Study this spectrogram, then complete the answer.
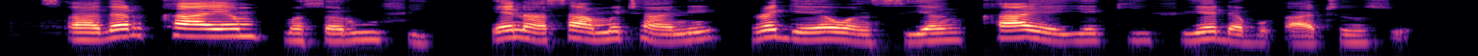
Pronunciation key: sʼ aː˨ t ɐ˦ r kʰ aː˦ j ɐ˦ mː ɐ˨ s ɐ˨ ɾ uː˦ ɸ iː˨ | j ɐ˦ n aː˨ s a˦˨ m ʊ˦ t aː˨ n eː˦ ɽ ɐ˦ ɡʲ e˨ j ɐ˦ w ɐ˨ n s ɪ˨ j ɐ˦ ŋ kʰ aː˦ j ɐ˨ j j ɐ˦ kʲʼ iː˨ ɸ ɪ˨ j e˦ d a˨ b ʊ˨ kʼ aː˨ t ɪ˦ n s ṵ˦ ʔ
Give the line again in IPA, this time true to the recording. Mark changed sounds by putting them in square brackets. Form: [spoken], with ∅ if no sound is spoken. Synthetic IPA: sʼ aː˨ [d] ɐ˦ r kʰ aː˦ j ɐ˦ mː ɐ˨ s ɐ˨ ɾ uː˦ ɸ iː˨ | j ɐ˦ n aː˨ s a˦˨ m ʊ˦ t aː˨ n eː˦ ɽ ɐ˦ ɡʲ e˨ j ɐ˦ w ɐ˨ n s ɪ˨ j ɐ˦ ŋ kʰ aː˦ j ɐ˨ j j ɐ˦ [kʲ] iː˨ ɸ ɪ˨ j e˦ d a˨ b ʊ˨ kʼ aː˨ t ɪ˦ n s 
